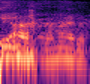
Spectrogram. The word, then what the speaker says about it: Negramaro: Negramaro. – Negramaro, ah, oui. Negramaro.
